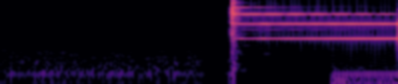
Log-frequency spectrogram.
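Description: Near silence, then about a second and a half in a single bell-like chime strikes and rings on steadily. It is an editing sound effect marking the start of the next numbered cause.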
